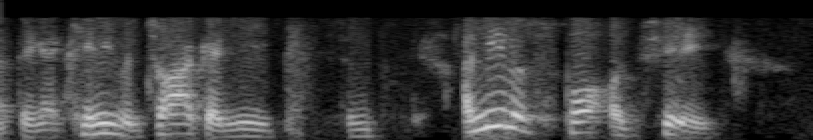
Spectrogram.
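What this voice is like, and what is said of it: Poor put-on British accent. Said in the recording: “I got a horrible British accent.”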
